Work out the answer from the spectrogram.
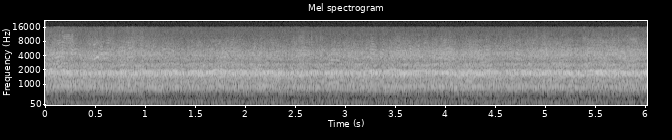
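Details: Thousands of snow geese fly in before dawn to join resting birds at Bosque del Apache, San Antonio, New Mexico, in freezing cold. An unchanging din of overlapping honks and yelps continues without pause.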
